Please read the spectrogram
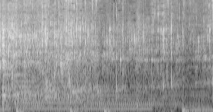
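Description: Vegetable broth pouring steadily from a stainless-steel Thermomix mixing bowl into a glass measuring jug, over background music.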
